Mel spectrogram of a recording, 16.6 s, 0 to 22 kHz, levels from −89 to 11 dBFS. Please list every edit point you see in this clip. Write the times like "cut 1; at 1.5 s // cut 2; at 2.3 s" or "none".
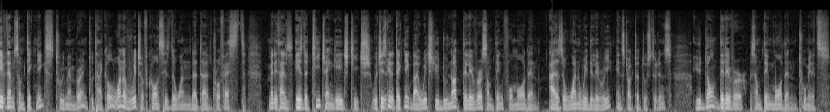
cut 1; at 7.7 s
